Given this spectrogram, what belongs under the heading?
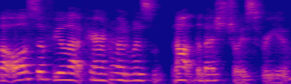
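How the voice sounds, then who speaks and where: Fairly high in pitch, a woman talks at a fairly quick pace. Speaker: YouTuber reading online stories. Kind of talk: reading aloud. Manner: expressive, emphatic reading.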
